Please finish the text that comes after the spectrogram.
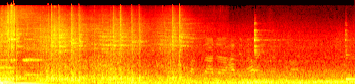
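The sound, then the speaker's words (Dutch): An Intercity train to Alkmaar rumbles along the rails with a steady low roar, faint rhythmic clatter and occasional metallic squeaks, heard from inside the carriage. “Ze stapt in de trein richting Alkmaar en zit volgens de politie alleen in een coupé.”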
